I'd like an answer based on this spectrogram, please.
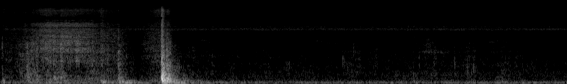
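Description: A plywood panel topped with rubber matting scraping as it is slid out of a pickup's bed, then one sharp knock about a second and a half in.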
